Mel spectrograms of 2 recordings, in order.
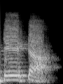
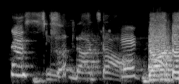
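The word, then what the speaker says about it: data: और लास्ट का होता है डेटा। डाटा नहीं, डाटा नहीं, डेटा, डेटा। बोलते हैं। हाँ, डेटा रहेगा प्रोनाउंसिएशन, डाटा नहीं होगा, डेटा बोलिएगा, डेटा।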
